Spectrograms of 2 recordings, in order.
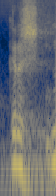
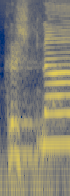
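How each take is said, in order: First: The final vowel is short. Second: The final vowel is long. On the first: It names the god Narayana. "ಹೇಳದೇ ಇದ್ದರೆ ನಾರಾಯಣ. ಕೃಷ್ಣ ಅಂದರೆ ನಾರಾಯಣ" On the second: It names Draupadi. "ದೀರ್ಘ ಹೇಳಿದ್ರೆ ದ್ರೌಪದಿ"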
